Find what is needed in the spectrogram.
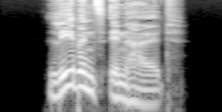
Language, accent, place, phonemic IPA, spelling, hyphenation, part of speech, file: German, Germany, Berlin, /ˈleːbn̩sˌʔɪnhalt/, Lebensinhalt, Le‧bens‧in‧halt, noun, De-Lebensinhalt.ogg
- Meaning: raison d'être (purpose in one's life)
